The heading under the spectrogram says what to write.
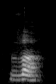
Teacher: voiced labiodental fricative sound V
